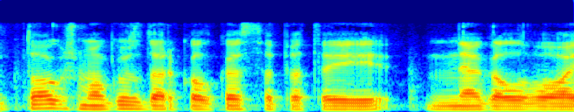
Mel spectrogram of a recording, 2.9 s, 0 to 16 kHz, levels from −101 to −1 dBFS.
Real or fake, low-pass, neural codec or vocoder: real; 7.2 kHz; none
